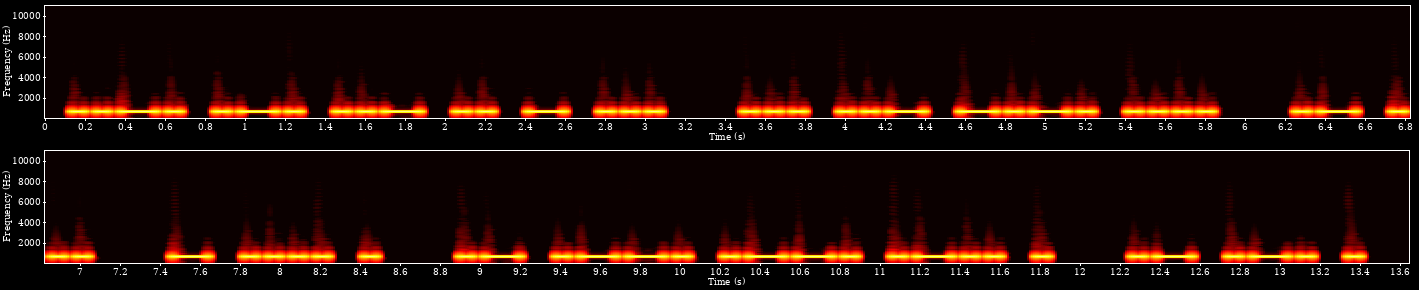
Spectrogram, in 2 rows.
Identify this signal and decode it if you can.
Morse code, heard as a keyed tone, about 20 wpm, 700 Hz. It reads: FRUITS SUCH AS THE APPLE ARE
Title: Sentences with 3-Word Phrases - 20wpm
